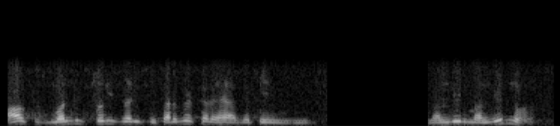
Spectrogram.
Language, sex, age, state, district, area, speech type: Maithili, male, 45-60, Bihar, Begusarai, urban, conversation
